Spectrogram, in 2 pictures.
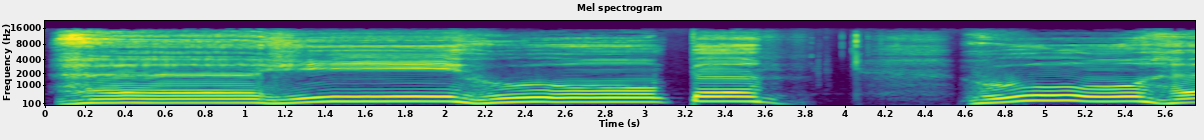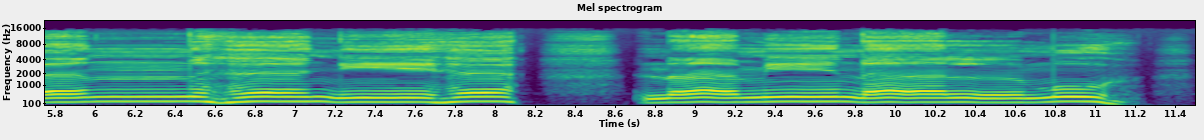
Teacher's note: Huruf H ini keluarnya huruf berasal dari pangkal tenggorokan atau tenggorokan bagian bawah ya.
